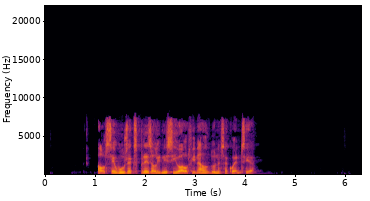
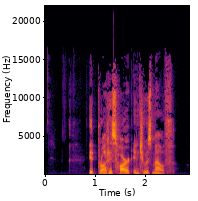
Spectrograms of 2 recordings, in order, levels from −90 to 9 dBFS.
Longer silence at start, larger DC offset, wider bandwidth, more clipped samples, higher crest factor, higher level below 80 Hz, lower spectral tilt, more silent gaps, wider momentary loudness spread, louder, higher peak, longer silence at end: first, 1.05 s vs 0.9 s; neither; second, 8 kHz vs 16.5 kHz; neither; about the same, 22 dB vs 20 dB; about the same, -54 dBFS vs -58 dBFS; first, -3.5 dB/octave vs -2 dB/octave; neither; about the same, 9 LU vs 11 LU; second, -21 LUFS vs -16 LUFS; about the same, -2 dBFS vs 0 dBFS; first, 2.15 s vs 0.3 s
